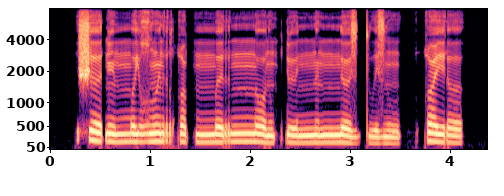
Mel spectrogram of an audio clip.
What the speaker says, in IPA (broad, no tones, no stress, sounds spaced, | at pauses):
ʃ ɜ ɗ ẽ mː ʌ j ʁʷ ə̃ r qʷ ɜ p mː ɜ r nː ɔ ɾ ũ p ɗ ø nː ə̃ nː œ z tʷ e z ũ | qʷ e ɾ ʌ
